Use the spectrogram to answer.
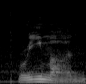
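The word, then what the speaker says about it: Riemann: the left sum or sometimes called the left remon sum remon is spelled r i e m Ann named after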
